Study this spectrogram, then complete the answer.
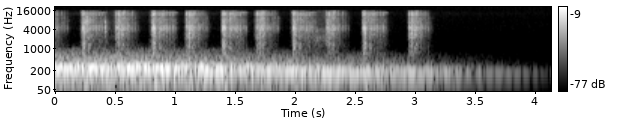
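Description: Footsteps tap at an even pace.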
